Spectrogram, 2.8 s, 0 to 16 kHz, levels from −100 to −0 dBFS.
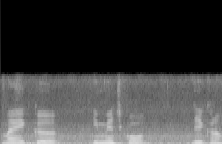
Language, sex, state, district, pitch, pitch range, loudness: Hindi, male, Chhattisgarh, Raipur, 120 Hz, 110-130 Hz, -20 LUFS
